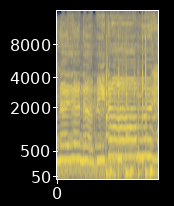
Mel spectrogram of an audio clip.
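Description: Indian folk-style music for a stage dance: a held melody with wavering, ornamented notes over drum beats that grow stronger about halfway through.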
